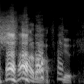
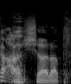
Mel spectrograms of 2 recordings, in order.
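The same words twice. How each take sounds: First: High, loud mock bark; imitated harsh shut-up. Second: Softer, offhand imitated brush-off; casual shut-up. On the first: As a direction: mimic a teammate's sudden outburst. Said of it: "told me to shut up like that". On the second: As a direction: toss it off as mild, everyday annoyance. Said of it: "Like, sometimes, like".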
